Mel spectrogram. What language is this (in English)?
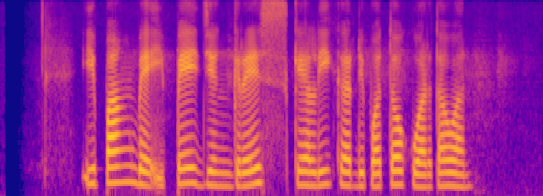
Sundanese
